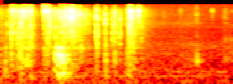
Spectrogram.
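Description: Thin clear plastic bag crinkling as it is handled and slit with a craft scalpel, the rustle stopping about a second and a half in.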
